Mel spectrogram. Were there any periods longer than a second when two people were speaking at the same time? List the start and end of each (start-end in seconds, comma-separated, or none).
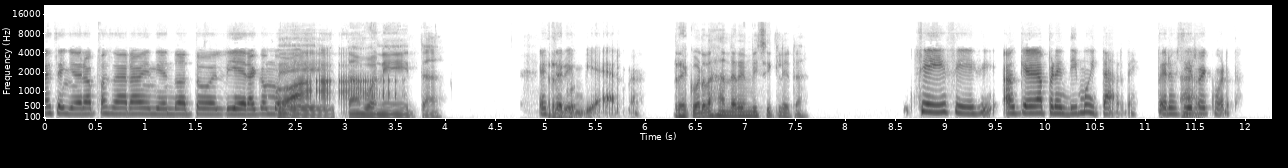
2.3-3.6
